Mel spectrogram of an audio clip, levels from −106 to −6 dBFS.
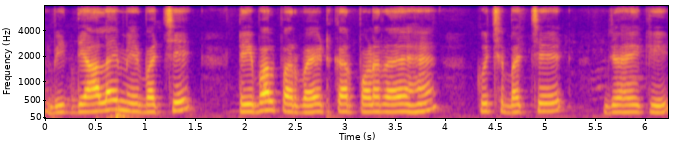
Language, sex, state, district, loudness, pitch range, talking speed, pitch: Hindi, male, Bihar, Kaimur, -18 LUFS, 185-210 Hz, 135 wpm, 195 Hz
